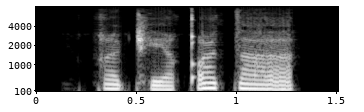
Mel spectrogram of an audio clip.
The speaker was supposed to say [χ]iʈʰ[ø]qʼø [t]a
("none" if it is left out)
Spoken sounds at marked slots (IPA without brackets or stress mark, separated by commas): q, e, t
